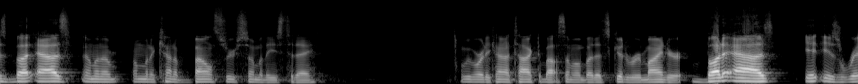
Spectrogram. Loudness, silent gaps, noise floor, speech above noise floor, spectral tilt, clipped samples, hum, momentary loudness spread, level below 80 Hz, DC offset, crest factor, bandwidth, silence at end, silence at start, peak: -20 LUFS; none; -82 dBFS; 62 dB; -7 dB/octave; under 0.1%; none; 19 LU; -68 dBFS; under 0.1%; 22 dB; 12 kHz; 0 s; 0 s; 0 dBFS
